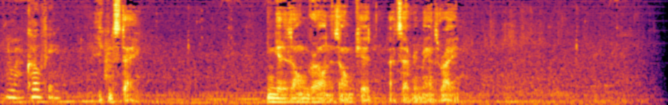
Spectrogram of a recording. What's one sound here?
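A young woman speaks quietly and intently, close by.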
